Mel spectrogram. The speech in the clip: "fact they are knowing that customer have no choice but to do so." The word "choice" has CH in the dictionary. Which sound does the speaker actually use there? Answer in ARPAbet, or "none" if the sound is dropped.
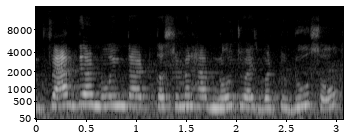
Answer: CH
